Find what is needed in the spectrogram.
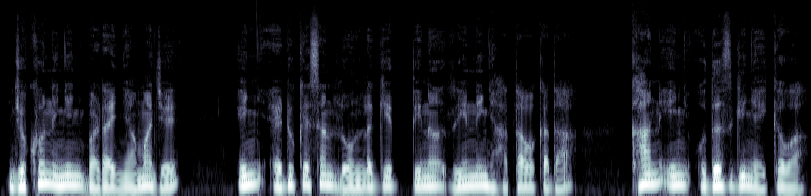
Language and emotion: Santali, sad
